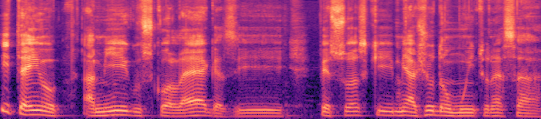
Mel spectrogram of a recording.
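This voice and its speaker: A man's fairly low, dark, mellow voice, very slow in pace, with fairly even intonation. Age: 60s. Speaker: biomedical scientist and physiologist. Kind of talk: podcast interview.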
